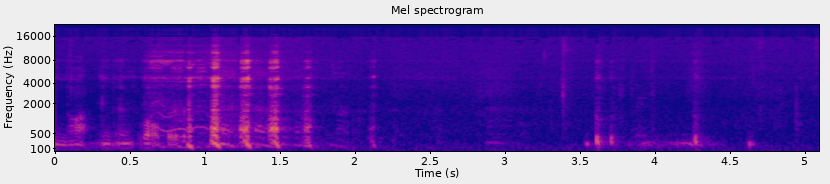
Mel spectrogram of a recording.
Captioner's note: laughter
